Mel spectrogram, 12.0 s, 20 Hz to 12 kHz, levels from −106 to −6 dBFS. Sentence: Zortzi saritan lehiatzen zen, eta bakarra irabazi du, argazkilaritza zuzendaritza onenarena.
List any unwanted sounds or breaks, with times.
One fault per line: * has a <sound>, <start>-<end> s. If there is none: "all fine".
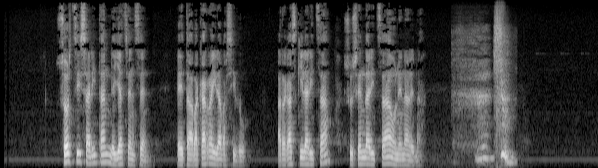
* has a sneeze, 9.0-10.3 s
